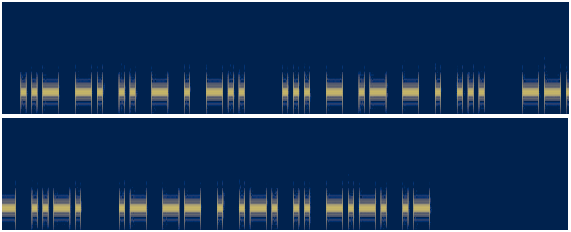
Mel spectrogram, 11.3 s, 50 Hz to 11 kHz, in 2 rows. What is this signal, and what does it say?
Morse code, heard as a keyed tone, about 21 wpm, 700 Hz. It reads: UNITED STATES OF AMERICA
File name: practice / 22wpm / Sets of 8 Words - 22wpm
